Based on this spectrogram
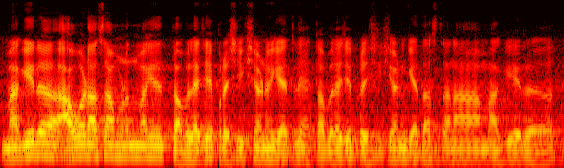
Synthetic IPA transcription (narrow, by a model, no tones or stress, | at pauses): maɡiːɾaʋəɽəsam̤əɽuːnmaɡiːɾt̪əbljat͡ɕepɾəɕikʂəɳiɡʱɛt̪lɛ̃t̪əbljat͡ɕepɾəɕikʂəɳɡʱɛt̪ast̪anamaɡiːɾ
